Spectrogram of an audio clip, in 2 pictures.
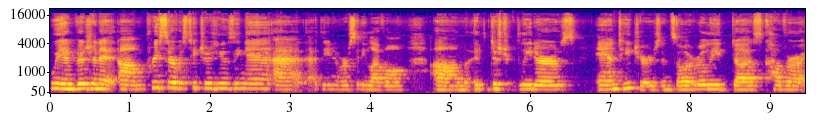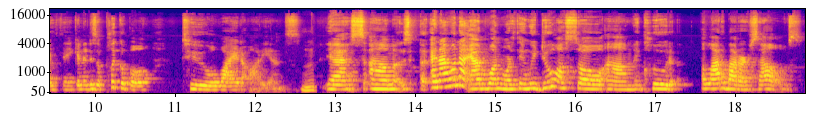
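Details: Adult female speaker; normal speech.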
